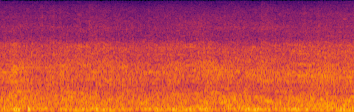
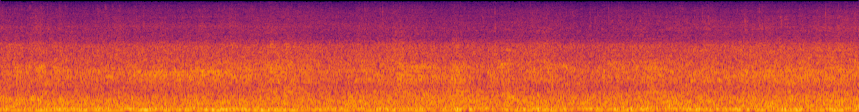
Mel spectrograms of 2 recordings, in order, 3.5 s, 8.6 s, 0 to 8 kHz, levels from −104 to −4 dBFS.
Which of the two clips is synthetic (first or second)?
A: first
